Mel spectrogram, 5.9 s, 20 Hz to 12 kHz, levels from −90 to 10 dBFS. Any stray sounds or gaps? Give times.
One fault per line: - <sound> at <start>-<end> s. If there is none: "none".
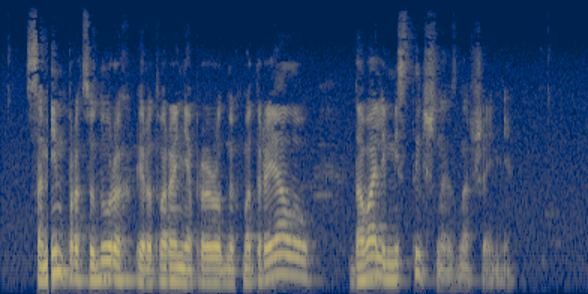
- dropout at 0.5-0.5 s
